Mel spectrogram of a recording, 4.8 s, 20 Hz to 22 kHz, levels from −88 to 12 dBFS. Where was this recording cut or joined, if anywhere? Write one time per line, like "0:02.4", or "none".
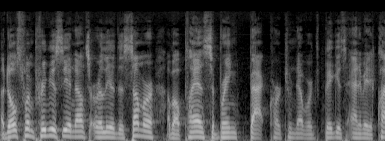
none

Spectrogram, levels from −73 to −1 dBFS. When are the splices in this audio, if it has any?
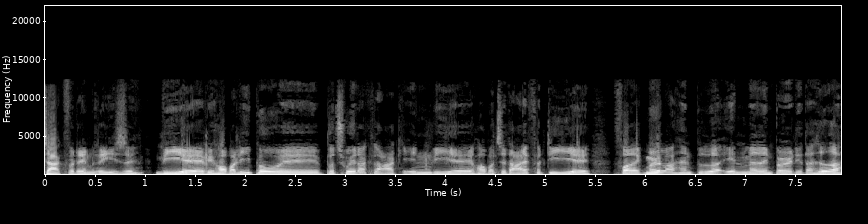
0:01.0

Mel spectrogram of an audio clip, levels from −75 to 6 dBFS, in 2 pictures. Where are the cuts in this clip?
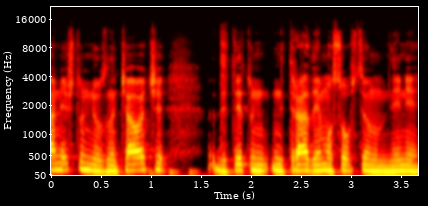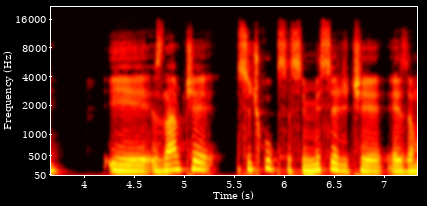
0:04.0
0:05.9

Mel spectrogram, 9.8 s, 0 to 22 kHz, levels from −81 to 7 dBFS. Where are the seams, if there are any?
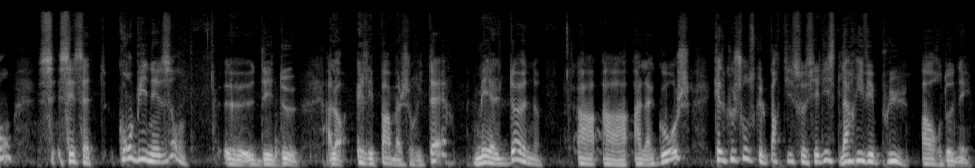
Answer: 0:04.7

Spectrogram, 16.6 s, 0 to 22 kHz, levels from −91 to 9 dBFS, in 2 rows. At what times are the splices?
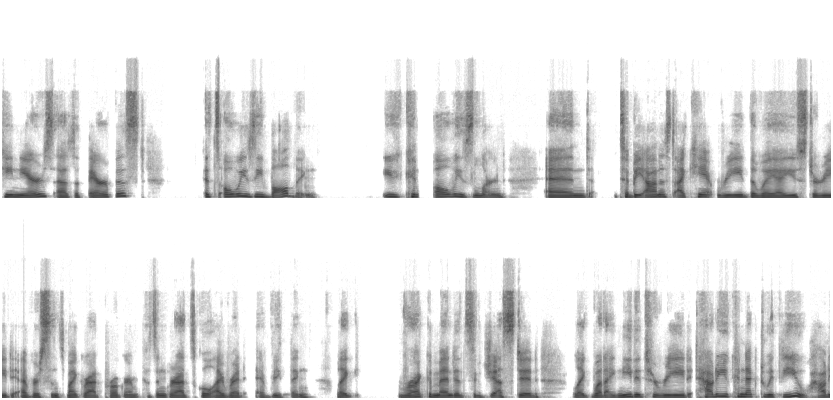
0:15.2

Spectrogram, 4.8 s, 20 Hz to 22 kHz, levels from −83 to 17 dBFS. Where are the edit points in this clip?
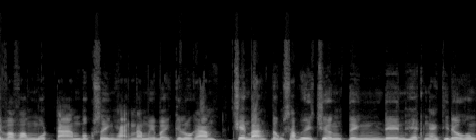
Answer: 0:02.2

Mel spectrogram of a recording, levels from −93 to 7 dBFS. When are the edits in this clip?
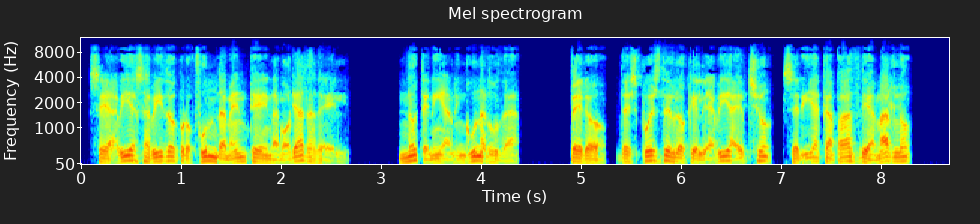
none

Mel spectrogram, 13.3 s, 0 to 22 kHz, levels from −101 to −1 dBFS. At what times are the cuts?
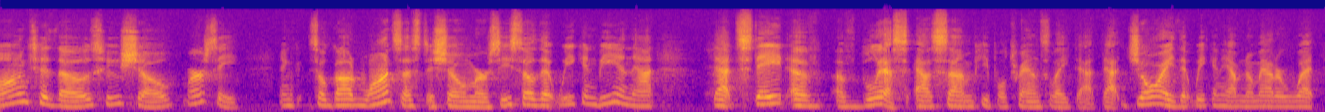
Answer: none

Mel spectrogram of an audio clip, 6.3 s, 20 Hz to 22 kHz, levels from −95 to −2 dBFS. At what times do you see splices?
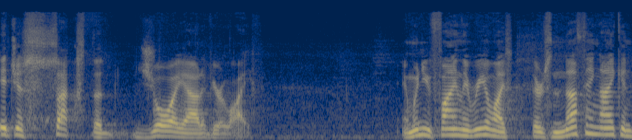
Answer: none

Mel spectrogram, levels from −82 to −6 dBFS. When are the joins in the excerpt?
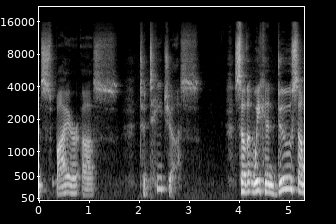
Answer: none

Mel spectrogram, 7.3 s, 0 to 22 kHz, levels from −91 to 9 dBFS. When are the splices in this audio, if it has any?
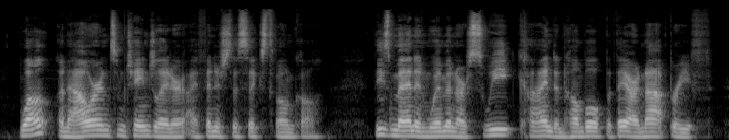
none

